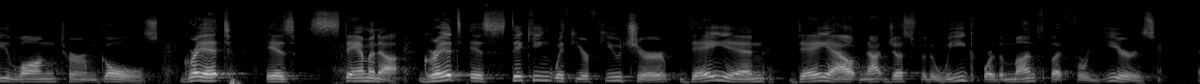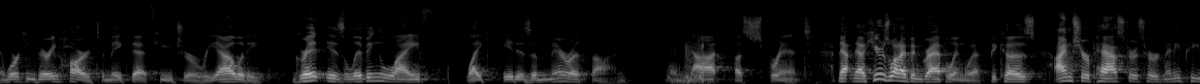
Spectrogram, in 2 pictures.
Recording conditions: large echoing room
